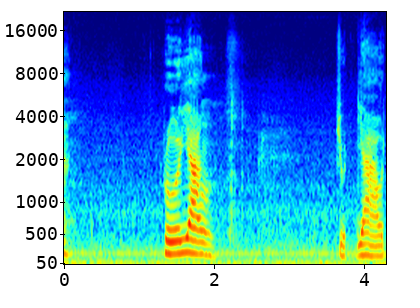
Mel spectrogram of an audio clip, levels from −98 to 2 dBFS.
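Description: No technical faults are audible.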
